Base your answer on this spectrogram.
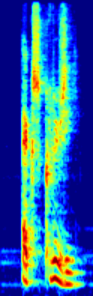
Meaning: exclusion
- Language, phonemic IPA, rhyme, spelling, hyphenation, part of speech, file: Dutch, /ˌɛksˈkly.zi/, -yzi, exclusie, ex‧clu‧sie, noun, Nl-exclusie.ogg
